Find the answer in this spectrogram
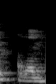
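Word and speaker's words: comb: यहाँ पर देखिए दोस्तों बी एम के बाद बी आ रहा है, तो इसलिए यहाँ पर हम इसका प्रोनाउंसिएशन नहीं करेंगे, कॉम करेंगे।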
